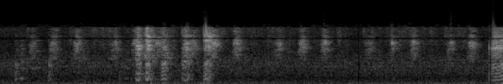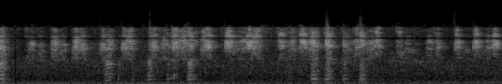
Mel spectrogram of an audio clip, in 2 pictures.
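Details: Ducks fighting and complaining beside a home's front door in Boise, caught on a doorbell camera: rapid bursts of harsh, raspy quacks, some clustered in quick runs and others in single loud blasts, over a steady low hum.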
